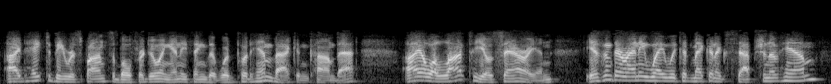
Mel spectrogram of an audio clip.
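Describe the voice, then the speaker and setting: A man's voice: medium pitch, expressive, a little fast, dry recording, muffled recording, voice pushed up, natural voice. A man voicing an earnest, self-serving mess officer in an audiobook, deferential and plaintive. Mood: earnest, pleading. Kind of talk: dramatized audiobook reading.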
